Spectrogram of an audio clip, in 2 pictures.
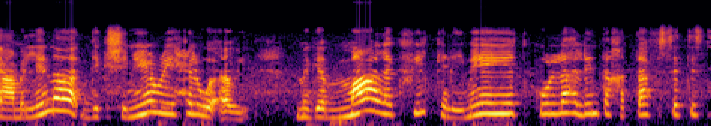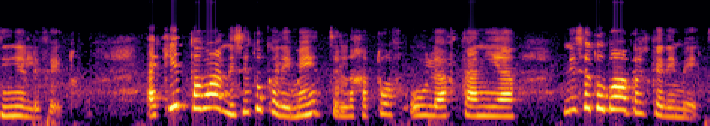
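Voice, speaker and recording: Bright, cheerful Egyptian woman teacher. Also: high-pitched, dull audio, slight background noise. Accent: Egyptian Arabic. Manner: cheerful, coaxing pupils as heroes; mixes English terms into Arabic. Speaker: English teacher. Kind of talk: book review for students.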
